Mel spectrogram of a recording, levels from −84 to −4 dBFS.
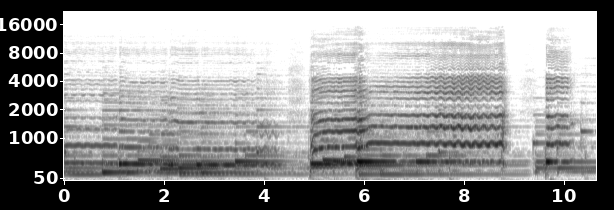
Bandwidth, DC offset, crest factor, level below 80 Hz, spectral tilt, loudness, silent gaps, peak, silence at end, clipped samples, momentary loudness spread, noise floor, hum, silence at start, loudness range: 11 kHz; under 0.1%; 18 dB; -64 dBFS; -6 dB/octave; -20 LUFS; none; -2 dBFS; 0 s; under 0.1%; 13 LU; -45 dBFS; none; 0 s; 5 LU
